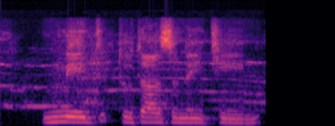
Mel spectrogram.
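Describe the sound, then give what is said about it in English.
A rooster crows in the background with a single loud, harmonic call of about a second and a half, broken into a few segments, then silence. “sorry for the rooster in the background”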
